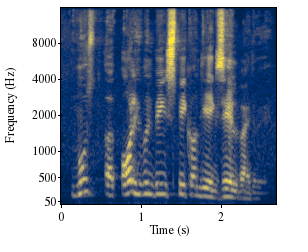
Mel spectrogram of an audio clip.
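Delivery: ordinary talk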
